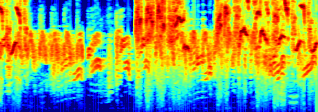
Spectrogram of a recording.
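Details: Lure recording of the sogon ontong bird for trapping: dense, very high, squeaky chatter that briefly eases around the middle, then resumes more strongly with thin whistled squeaks.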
